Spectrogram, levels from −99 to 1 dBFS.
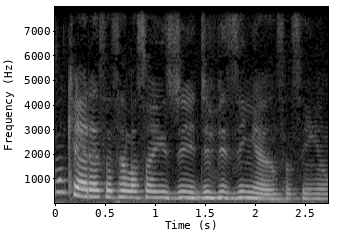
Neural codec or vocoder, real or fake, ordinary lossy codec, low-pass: none; real; none; none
